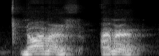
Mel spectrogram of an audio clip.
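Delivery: speaking through a mouthful. Guest answers a question about living in Detroit, talking with mouth full. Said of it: "I have a mouthful of corn".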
